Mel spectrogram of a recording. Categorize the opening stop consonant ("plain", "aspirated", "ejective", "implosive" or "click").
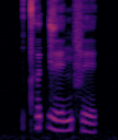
aspirated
